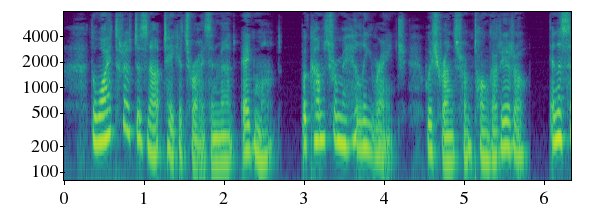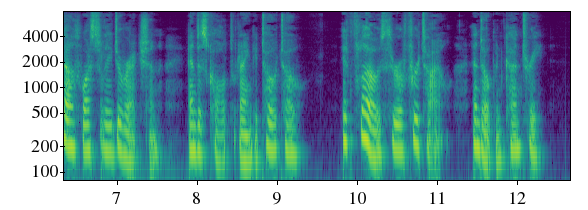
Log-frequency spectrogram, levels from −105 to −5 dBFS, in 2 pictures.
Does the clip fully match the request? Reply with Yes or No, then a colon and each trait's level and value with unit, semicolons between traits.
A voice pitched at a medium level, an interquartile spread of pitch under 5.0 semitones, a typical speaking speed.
No: medium, 180 Hz; wide, 5.5 semitones; average, 180 wpm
